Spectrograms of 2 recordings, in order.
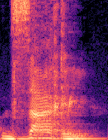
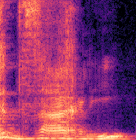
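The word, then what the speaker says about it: ძაღლი: Dzrocha and dzagli. If you want a tip, I sometimes imagine that I'm saying the word does. I want this z sound to really be pronounced.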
